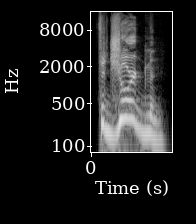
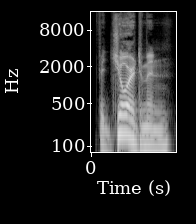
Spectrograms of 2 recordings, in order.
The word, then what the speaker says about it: Fjordman: It's called, it's pronounced Fjordman. Fjordman. Okay. Fjordman. It's a hard J. Fjordman.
